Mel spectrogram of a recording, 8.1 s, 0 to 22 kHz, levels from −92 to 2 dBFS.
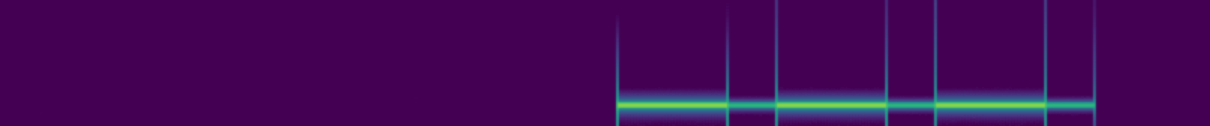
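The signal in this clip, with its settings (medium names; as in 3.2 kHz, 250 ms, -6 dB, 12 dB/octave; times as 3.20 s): two-level tone 674 Hz -12.5 dBFS, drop 17 dB, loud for 0.73 s, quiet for 0.33 s, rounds 3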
